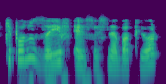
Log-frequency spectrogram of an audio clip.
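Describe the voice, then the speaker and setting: A woman reading a novel aloud in a measured, expressive way. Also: lowish voice, no echo, lo-fi sound. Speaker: audiobook reader.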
